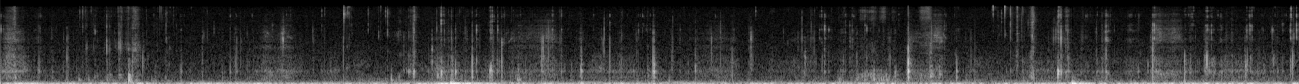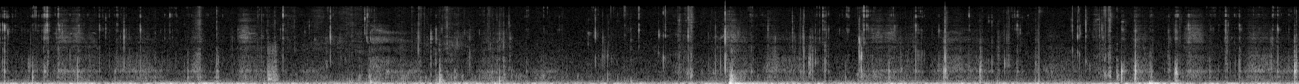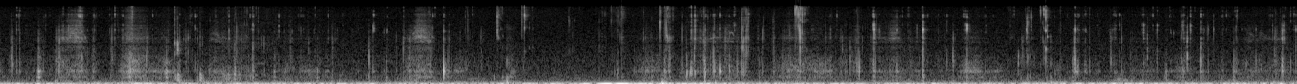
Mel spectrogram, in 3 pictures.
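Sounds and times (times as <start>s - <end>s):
chewing with wet mouth clicks: 0.0s - 38.9s.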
